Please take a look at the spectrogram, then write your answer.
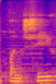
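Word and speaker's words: Panjshir: कहा जाए तो पंजशीर का वास्तविक नाम पंजशेर है, जिसको फारसी भाषा के उच्चारण में पंजशीर कहा जाता है।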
